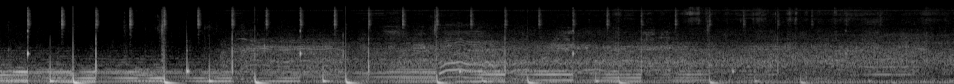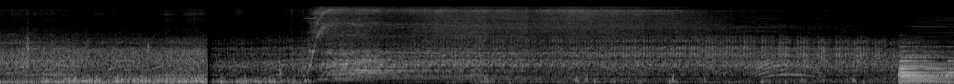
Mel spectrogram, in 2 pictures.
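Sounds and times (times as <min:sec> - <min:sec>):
music: 0:00.0 - 0:08.5, 0:18.6 - 0:19.0
electric motor and propeller whine: 0:00.0 - 0:19.0
wind rumbling on microphone: 0:00.5 - 0:12.7.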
